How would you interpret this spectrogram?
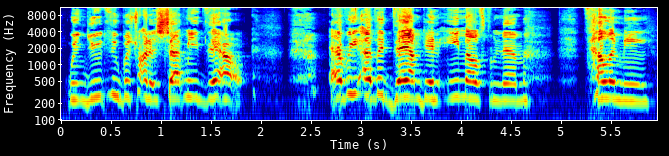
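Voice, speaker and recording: Casting: online host, twenties, medium-pitched voice, candid emotional monologue, heavy slang and profanity, emphatic repetition. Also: little pitch movement, normal speed, bright, forceful tone. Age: 20s. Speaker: online content creator and live show host.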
